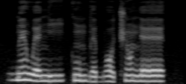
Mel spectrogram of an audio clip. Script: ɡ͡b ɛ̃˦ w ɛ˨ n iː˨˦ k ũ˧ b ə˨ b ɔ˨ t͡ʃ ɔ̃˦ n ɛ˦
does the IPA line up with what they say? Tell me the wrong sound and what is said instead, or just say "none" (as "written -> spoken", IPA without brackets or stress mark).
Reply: ə˨ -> ɛ˨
